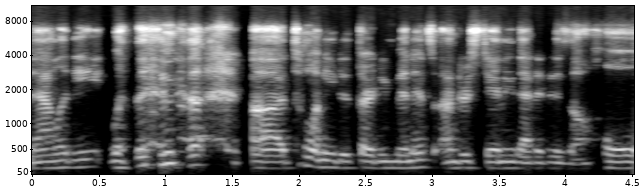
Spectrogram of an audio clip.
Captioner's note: laughs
